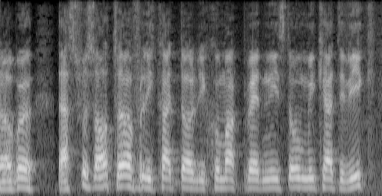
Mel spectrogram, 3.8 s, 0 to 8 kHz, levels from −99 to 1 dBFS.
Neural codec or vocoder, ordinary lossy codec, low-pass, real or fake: codec, 16 kHz, 0.4 kbps, LongCat-Audio-Codec; none; none; fake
